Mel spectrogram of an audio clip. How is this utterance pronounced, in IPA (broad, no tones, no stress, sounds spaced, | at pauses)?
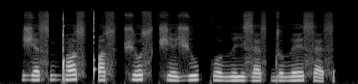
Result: ʒ æ s ŋ͡ǃ ɒ s qʼ ɒ s t͡ʃ o s t͡ʃ e ʒ u k o ð i z æ s d o ð e s æ s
